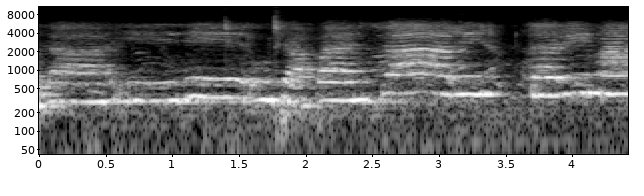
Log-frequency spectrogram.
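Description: A group of young children singing a song together in unison, moving between held notes, with a brief breath pause about three and a half seconds in.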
